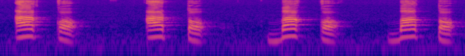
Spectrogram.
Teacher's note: walaupun kena lantun tetapi qaf dan juga ta lantunan itu mulutnya kena bulat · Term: Qalqala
